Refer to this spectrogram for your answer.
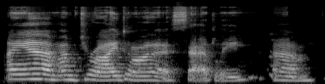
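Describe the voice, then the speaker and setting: A woman's voice: medium pitch, fairly even intonation, takes it slowly, gravelly, sharp tone. A woman author chatting on a video call, self-deprecating and talkative. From Canada. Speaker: historical fiction author. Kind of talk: casual video chat.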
